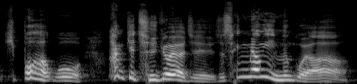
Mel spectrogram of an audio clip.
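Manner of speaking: lightly voiced Jesus, emphatic and drawn out; acted Jesus. Jesus telling gloomy guests to rejoice while he is here, acted urging. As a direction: urge them earnestly to join the joy. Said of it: "예수님 그 말이에요".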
